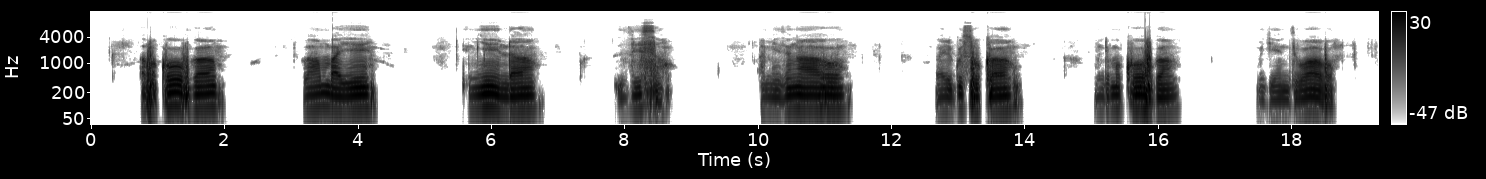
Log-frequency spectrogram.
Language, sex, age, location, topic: Kinyarwanda, male, 50+, Musanze, education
